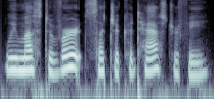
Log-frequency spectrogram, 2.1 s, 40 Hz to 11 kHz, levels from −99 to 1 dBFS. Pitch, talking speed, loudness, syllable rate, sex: 195 Hz, 170 wpm, -18 LUFS, 4.9 syllables/s, female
